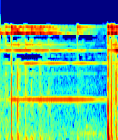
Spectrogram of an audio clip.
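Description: A small butler's service bell is struck several times in quick succession to wake someone, its bright metallic ring lingering and fading before one more loud ding sounds at the end. No voices.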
